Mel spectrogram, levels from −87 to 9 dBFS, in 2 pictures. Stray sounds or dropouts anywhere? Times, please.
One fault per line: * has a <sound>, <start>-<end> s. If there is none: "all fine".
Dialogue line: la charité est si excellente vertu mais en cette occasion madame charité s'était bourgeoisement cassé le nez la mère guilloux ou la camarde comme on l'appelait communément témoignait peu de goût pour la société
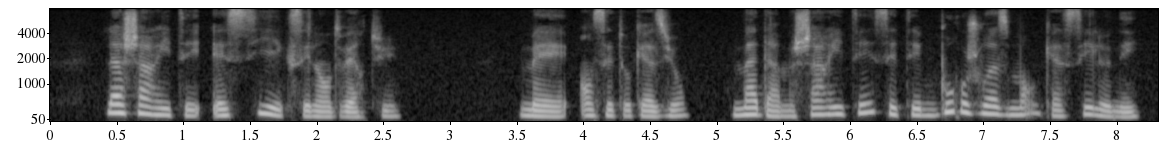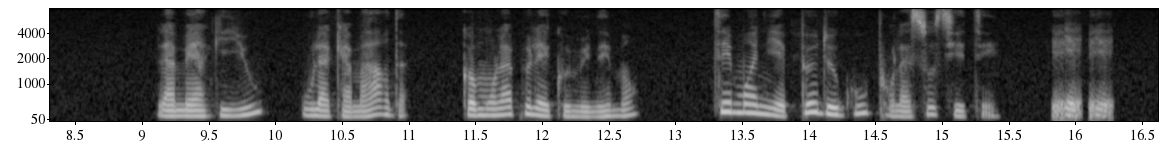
* has a laugh, 15.8-16.3 s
